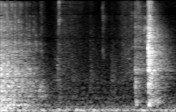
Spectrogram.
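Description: Sewing machine stitching, then stopping within the first half second. A few faint clicks follow, and a sharper click comes near the end.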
